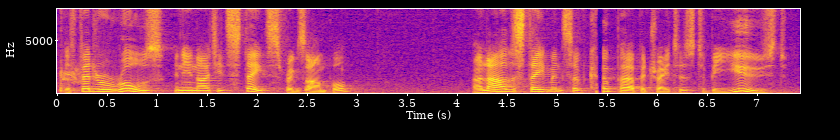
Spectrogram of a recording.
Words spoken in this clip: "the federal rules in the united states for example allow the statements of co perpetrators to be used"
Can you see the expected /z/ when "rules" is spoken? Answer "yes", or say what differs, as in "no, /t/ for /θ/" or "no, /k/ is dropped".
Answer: yes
